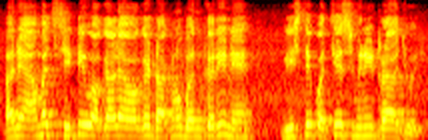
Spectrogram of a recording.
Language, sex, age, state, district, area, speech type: Gujarati, male, 60+, Gujarat, Surat, urban, spontaneous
